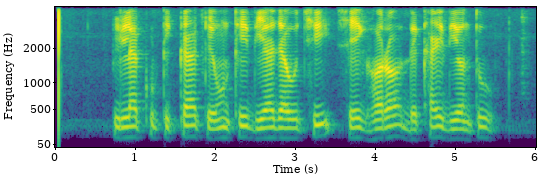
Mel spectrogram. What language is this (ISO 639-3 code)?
ori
